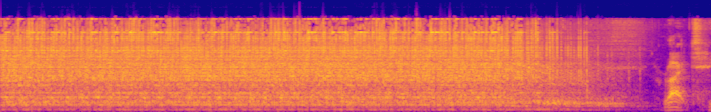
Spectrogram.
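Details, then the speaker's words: Homemade gear cut on a shaper for a lathe spindle, one or two teeth slightly oversized and binding, retested after filing: fast, uneven gear-mesh rattle that then winds down; still rattling, so more filing is needed. "still rattling a bit so i gonna continue give it a little bit a touch with a file here and there and we will get somewhere i think"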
